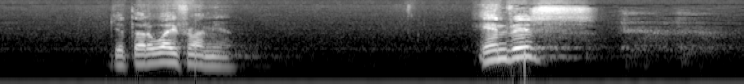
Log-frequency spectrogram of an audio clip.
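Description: A middle-aged man speaks calmly through a microphone, with pauses between phrases.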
